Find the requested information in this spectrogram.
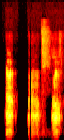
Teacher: Epiglottis को क्या किया हमने, पीछे की तरफ, वो आगे पीछे मूव होता है ना, पीछे की तरफ हमने पुश किया, गला तंग हो गया। जब तंग हो जाता है आवाज हमारी आ, आ, ऐसा होता है, जैसे कोई गला घोट रहा है ना, आवाज कैसी आती है, से ज्यादा नहीं आती ना, तो ये तंग हो जाता है।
